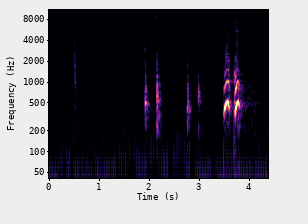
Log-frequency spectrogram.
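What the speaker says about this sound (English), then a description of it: "now the neighbour's dog comes out and starts barking." A neighbour's dog barks outdoors, a single early yap followed by scattered pairs of sharp barks, the last two loudest. The dog sounds a short distance away, with near silence between the barks.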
